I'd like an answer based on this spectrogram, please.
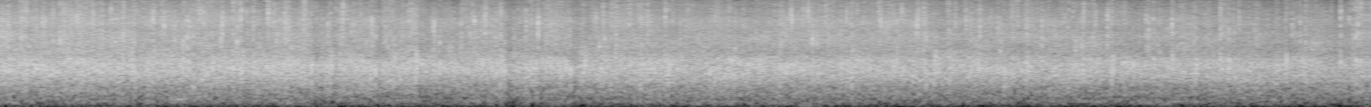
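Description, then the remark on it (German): An audience at the GPN event claps steadily and loudly for the content team for several seconds, a dense, even wash of many hands with no pauses and no one speaking over it. “Applaus für das Content-Team bitte.”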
